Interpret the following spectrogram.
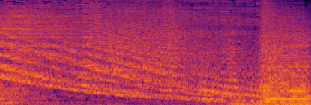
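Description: Orchestral film score: the orchestra slides downward in pitch in one long falling sweep over about three and a half seconds. Then a loud full-orchestra chord with a held low note comes in near the end.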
